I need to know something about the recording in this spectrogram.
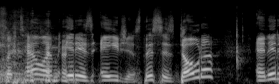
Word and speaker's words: Aegis: That is how I learned that it was Aegis. I was I saying know. Aegis. He DM'd LD and said, I don't know who that idiot is, but tell him it is Aegis.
